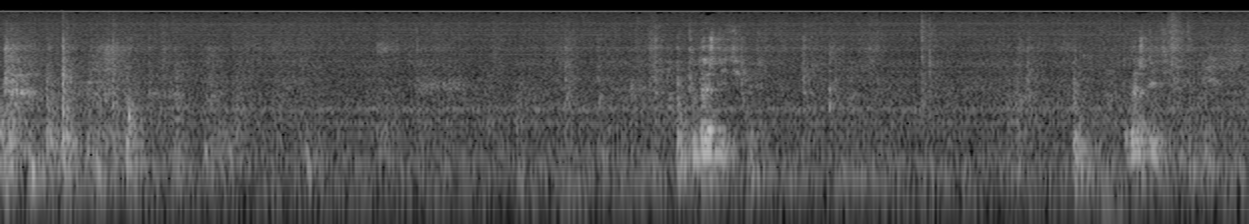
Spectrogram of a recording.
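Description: Bare feet shuffle softly on a wooden floor.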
